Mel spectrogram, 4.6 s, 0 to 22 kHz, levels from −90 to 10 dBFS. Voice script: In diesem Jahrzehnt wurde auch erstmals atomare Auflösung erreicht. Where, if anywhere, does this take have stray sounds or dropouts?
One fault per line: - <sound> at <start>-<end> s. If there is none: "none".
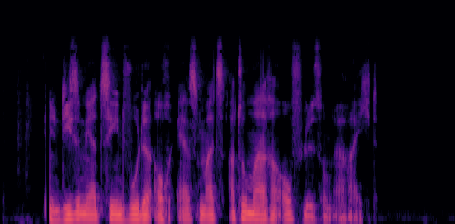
- dropout at 0.5-0.5 s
